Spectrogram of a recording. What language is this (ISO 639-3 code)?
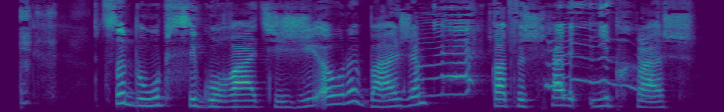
kbd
